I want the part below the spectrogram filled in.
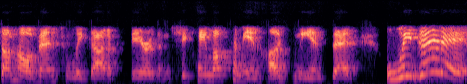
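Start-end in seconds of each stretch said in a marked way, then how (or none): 3.9-4.7 thrilled, excited, pitched way up. Recalling election night, speaker retells a woman hugging them and saying: retelling excited words. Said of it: "like all excited".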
